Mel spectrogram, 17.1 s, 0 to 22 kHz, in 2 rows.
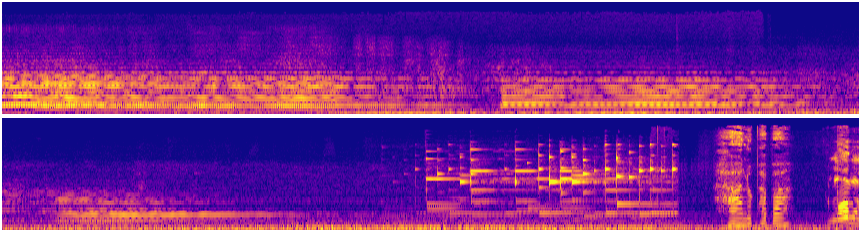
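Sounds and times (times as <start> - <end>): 
ICE high-speed train low rolling rumble: 0.2 - 17.1
higher ringing tones: 9.2 - 15.7
speech: 16.0 - 17.1.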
